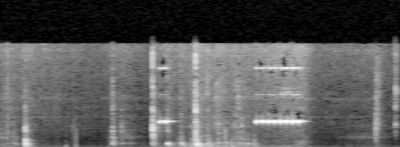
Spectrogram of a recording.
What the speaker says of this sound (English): Carriage will move.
